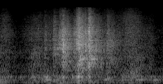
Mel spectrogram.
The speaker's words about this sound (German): da raschelt er in seinem Rucksack.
